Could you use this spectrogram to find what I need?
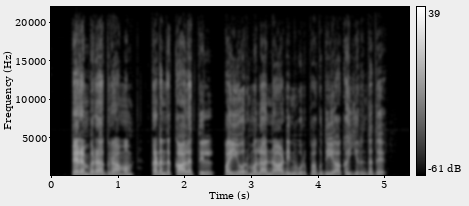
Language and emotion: Tamil, neutral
